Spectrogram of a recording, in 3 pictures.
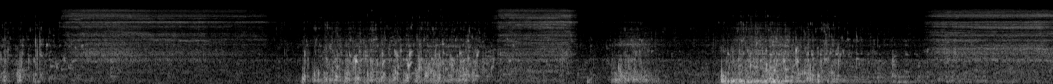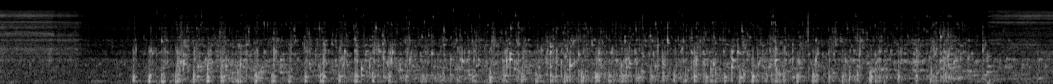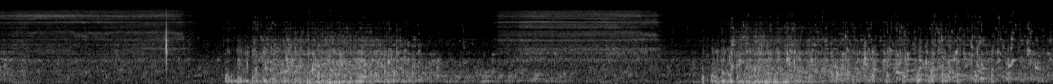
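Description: A scuba diver breathing through a demand regulator, heard from an underwater camera housing. Hissing inhalations alternate with noisy gushes of exhaled bubbles, about five slow breaths in all.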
